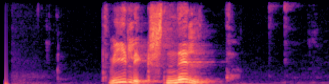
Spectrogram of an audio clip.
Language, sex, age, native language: Icelandic, female, 60-69, Icelandic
